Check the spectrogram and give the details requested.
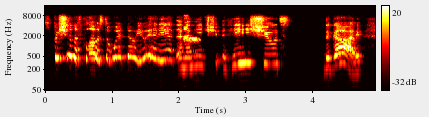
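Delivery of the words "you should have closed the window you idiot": very high, shrill, shrieking yell. Retelling a scene where a character yells at another: imitating someone yelling. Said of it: "she starts yelling at him, like".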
